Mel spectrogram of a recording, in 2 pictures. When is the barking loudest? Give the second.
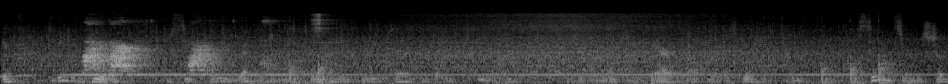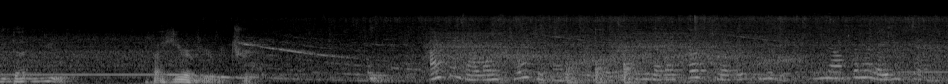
1 s.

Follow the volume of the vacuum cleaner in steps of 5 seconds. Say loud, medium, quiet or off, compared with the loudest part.
loud, loud, loud, medium.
